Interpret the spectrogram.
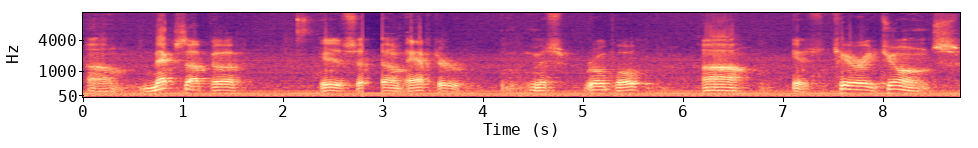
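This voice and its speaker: A man with a slightly low voice makes procedural announcements as meeting chair. He goes extremely slowly and haltingly, and the room is echoey with faint background noise. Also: steady tone. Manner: halting, hesitant. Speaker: meeting chair calling speakers. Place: indoor public meeting room.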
